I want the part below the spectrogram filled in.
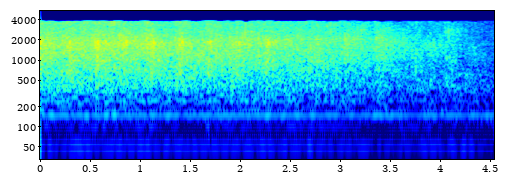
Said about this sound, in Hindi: तो अपने लिए प्यार से जोरदार ताली बजाइए।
